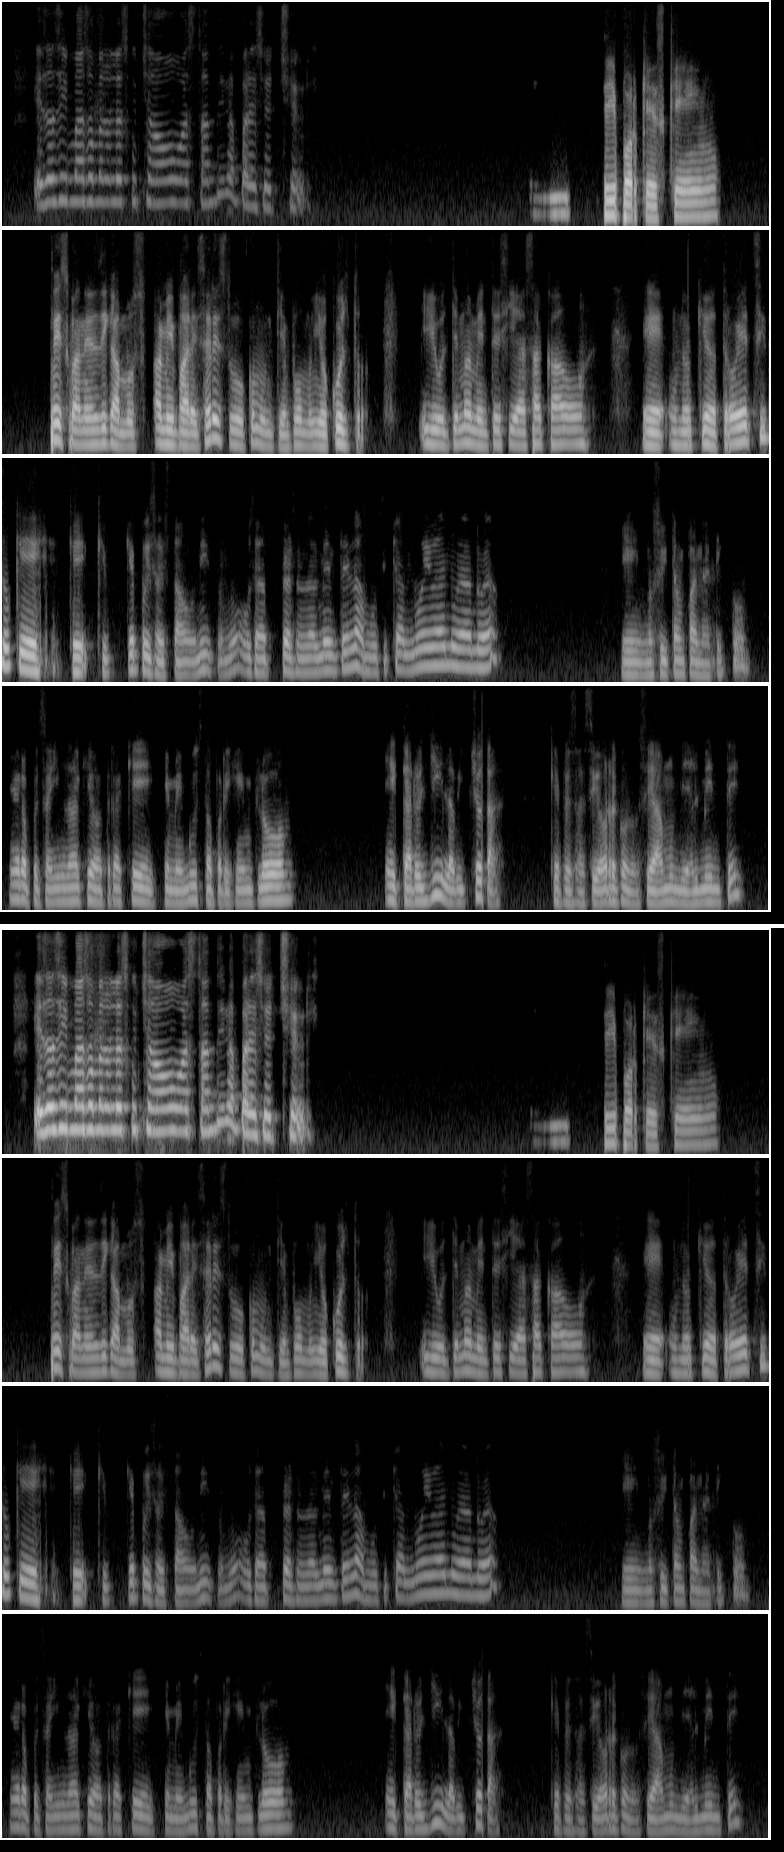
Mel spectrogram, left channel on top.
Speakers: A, on the right (about 25°); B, on the left (about 75°).
A: y Esa sí, más o menos la he escuchado bastante y me pareció chévere.
B: Mm. Sí, porque es que Pues Juanes, digamos, a mi parecer estuvo como un tiempo muy oculto y últimamente sí ha sacado eh, uno que otro éxito que, que, que, que, pues ha estado bonito, ¿no? O sea, personalmente la música nueva, nueva, nueva, eh, no soy tan fanático, pero pues hay una que otra que, que me gusta, por ejemplo, eh, Karol G, La Bichota, que pues ha sido reconocida mundialmente,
